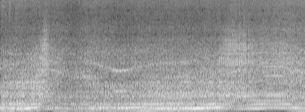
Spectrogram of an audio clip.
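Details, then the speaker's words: Subaru engine revving up and down with rapid metallic knocking quickening with rpm; oil change afterward found many metal particles; owner is sure it's a rod bearing, engine to be opened; rod knock. "Tengo un ruido bien feo como por el cigüeñal y esas partes así. No estoy muy seguro si es eso."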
